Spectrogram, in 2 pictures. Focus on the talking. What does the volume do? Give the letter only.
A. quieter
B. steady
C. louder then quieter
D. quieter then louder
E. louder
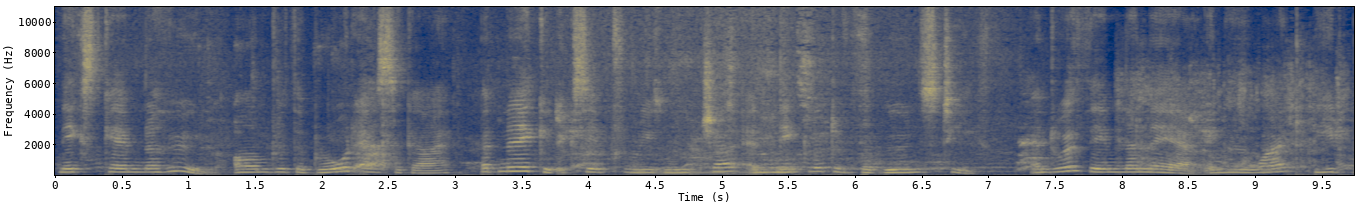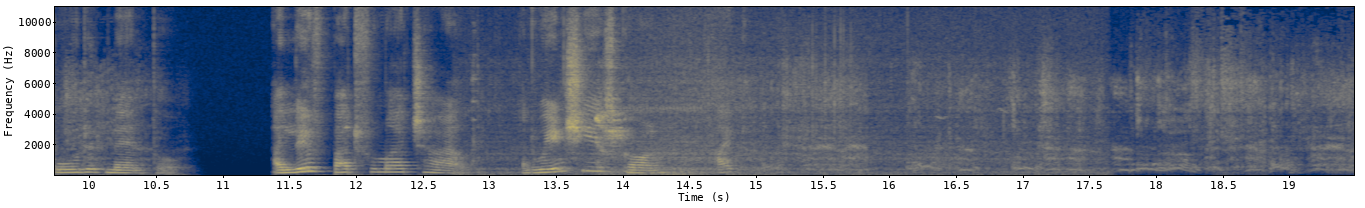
B.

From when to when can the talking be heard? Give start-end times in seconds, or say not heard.
0.0-10.7, 11.3-14.8.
